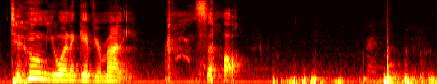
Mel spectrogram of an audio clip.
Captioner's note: laughs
